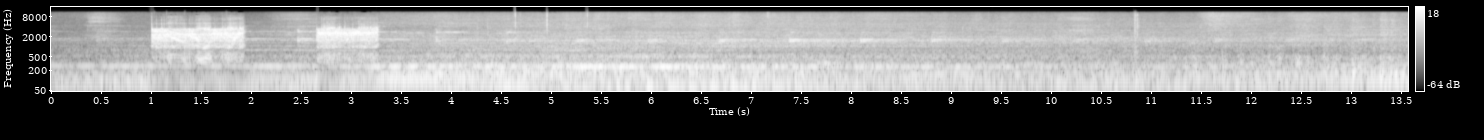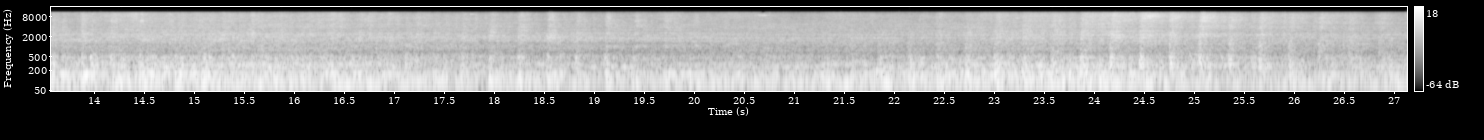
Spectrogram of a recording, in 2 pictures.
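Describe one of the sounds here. A freight train rumbles and clatters past on the tracks close by.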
